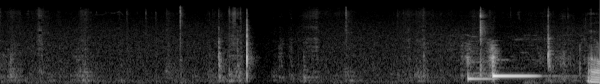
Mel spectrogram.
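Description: A CT14 Bluetooth amplifier module's power-up tone played through its speakers as the micro USB power is connected: a short low beep, then a higher beep held for about half a second and fading, about five seconds in. Before it come a few small clicks from the plug being handled and pushed in.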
